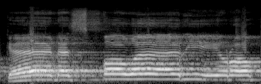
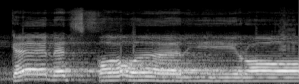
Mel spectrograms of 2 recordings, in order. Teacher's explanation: tidak dibaca panjang ketika wasal, namun dibaca panjang ketika waqaf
